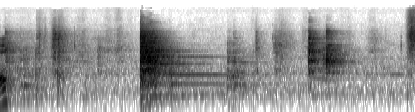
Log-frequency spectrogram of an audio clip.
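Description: Steel angle and tubing pieces knocking together as they are worked loose, with one loud clang about two seconds in that rings on for about a second, and a few lighter knocks after it.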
